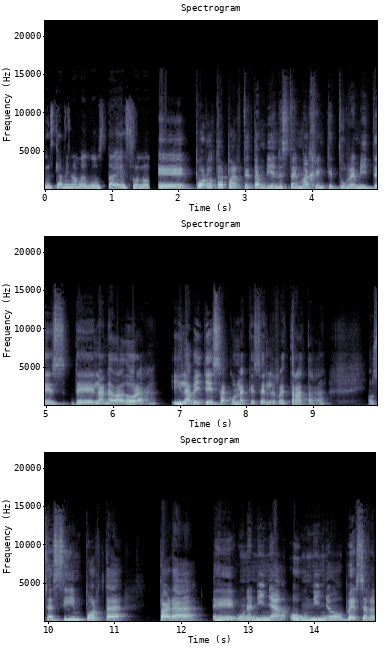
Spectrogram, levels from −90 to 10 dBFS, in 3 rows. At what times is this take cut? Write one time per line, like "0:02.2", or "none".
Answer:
0:01.5
0:09.8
